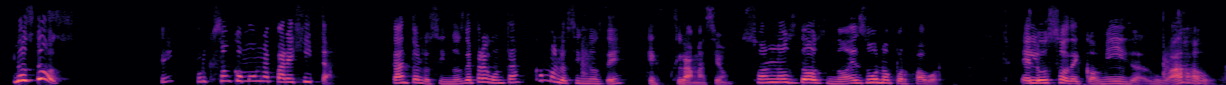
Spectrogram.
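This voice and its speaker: A woman teaching an online class on punctuation, often checking in with rhetorical questions to her students. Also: on the high side. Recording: muffled lo-fi online class audio.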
